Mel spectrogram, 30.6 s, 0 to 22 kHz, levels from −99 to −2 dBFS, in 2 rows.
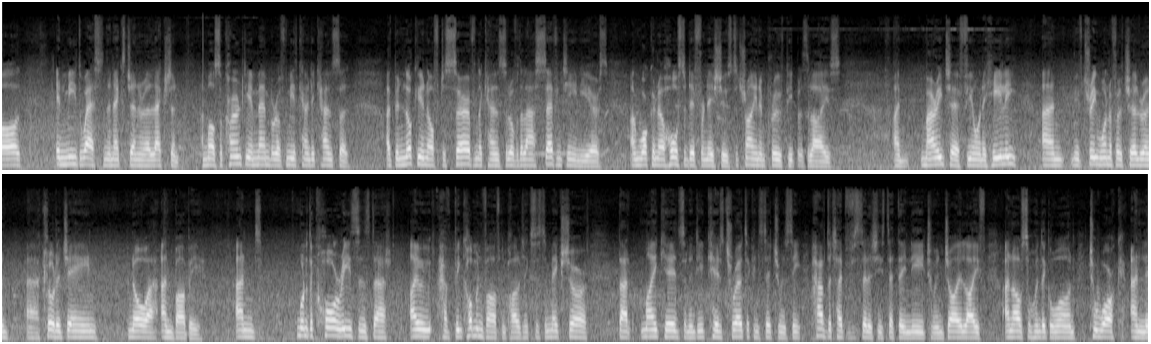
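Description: The audio carries a single, brief fault: from 10.53 s to 10.75 s, roughly 0.22 s, the level falls abruptly by about 6 dB and then returns just as suddenly. This is consistent with one channel dropping out, the likely cause being a momentary loss of one stereo channel before a mono fold-down. With half the sum missing, shared content loses about 6 dB, and anything present only in the lost channel vanishes for that span.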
